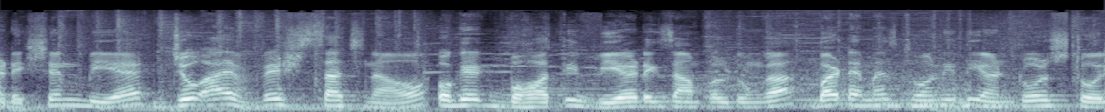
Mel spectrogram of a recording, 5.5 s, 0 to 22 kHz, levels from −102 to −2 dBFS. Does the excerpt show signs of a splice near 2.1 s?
yes; 1 cut; at 2.1 s

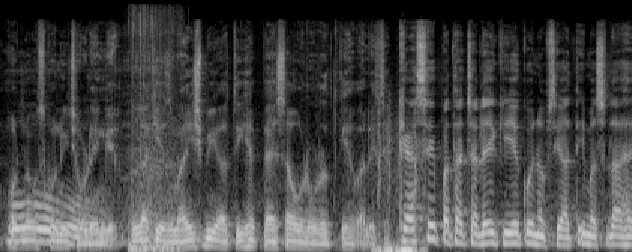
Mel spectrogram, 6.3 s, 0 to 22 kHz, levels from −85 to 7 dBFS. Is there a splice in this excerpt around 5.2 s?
no; 2 cuts; at 1.3 s, 3.9 s

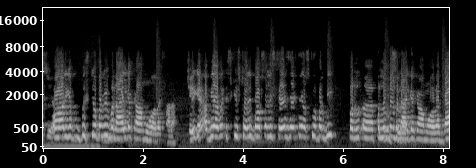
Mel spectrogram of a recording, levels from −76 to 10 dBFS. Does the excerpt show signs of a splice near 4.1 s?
no; 0 cuts

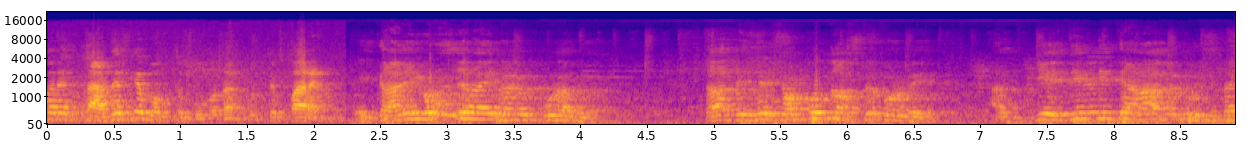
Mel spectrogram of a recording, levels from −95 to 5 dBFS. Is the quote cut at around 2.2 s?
yes; 1 cut; at 2.2 s

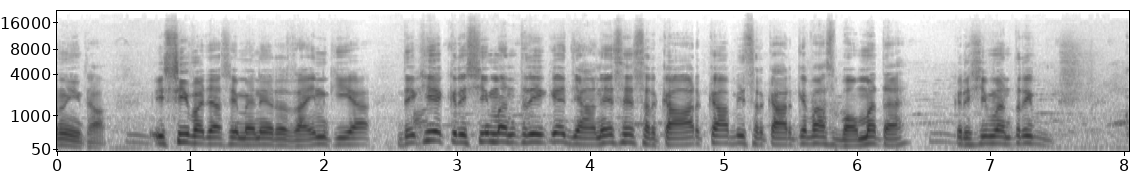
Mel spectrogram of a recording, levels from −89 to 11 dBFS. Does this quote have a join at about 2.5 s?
yes; 1 cut; at 2.5 s

